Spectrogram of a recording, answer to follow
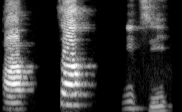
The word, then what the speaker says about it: paternity: Now, according to the rule, ty is the first syllable from the last. Ni second syllable from the last, and then what now? Ter third syllable from the last, that's what now? Pa-ter-ni-ty. So, I'm going to stress ter.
